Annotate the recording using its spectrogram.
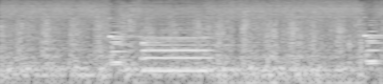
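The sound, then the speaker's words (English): Casey Jones' famous steam train whistle, cued during a stage play about Casey Jones at a station, sounds a steady multi-tone chord for about a second over constant loud hissing steam and rumbling, with brief shorter whistle bursts before and at the end. “And now check this out. Casey Jones' famous whistle.”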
